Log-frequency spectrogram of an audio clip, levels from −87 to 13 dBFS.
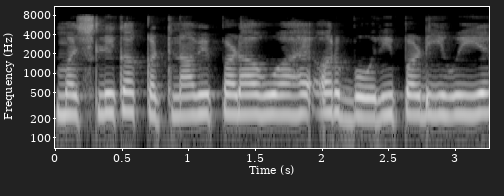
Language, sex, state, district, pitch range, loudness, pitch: Hindi, female, Uttar Pradesh, Jyotiba Phule Nagar, 225-240 Hz, -13 LUFS, 230 Hz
